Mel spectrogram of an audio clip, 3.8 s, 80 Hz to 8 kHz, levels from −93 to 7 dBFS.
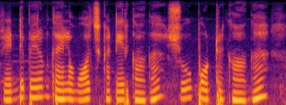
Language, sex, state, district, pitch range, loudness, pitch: Tamil, female, Tamil Nadu, Namakkal, 185-220 Hz, -14 LUFS, 195 Hz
